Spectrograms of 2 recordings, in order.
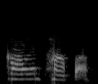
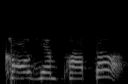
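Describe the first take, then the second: First: The stress is on the first syllable. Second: The stress is on the last syllable.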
